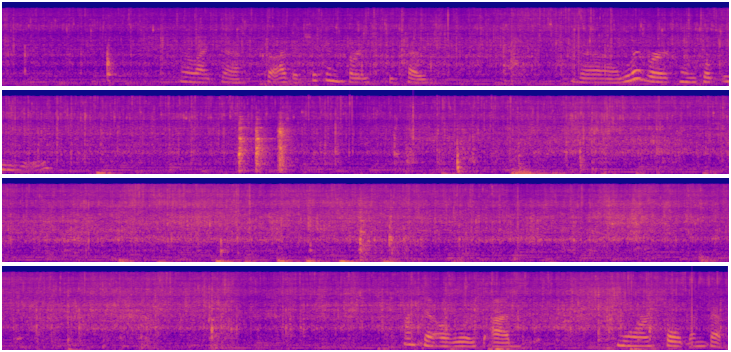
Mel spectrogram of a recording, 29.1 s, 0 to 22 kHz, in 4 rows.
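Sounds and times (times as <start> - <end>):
chicken frying in hot oil: 1.8 - 29.0
spatula stirring food: 2.5 - 5.6, 10.5 - 29.0.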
